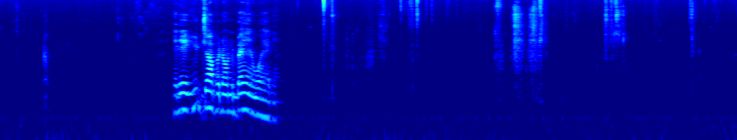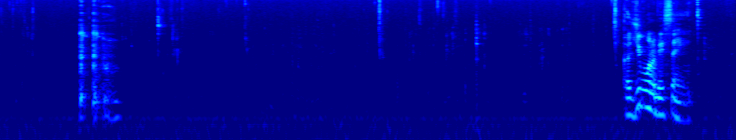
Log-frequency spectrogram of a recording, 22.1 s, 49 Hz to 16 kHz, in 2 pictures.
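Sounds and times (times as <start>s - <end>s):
chewing and mouth sounds: 1.7s - 2.3s, 8.9s - 11.7s, 12.9s - 13.9s, 14.6s - 20.4s.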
